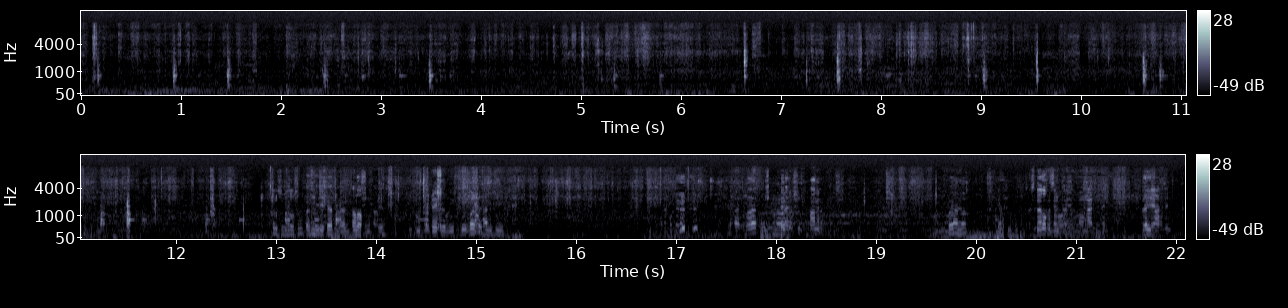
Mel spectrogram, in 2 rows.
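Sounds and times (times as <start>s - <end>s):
faint clicks and taps: 0.0s - 17.0s.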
